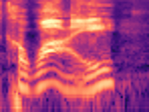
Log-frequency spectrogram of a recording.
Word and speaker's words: Kawhi: Well, it's spelled Kawhi, but it's Kawhi. And if you're a fan, you would know that.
